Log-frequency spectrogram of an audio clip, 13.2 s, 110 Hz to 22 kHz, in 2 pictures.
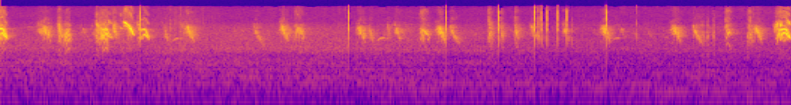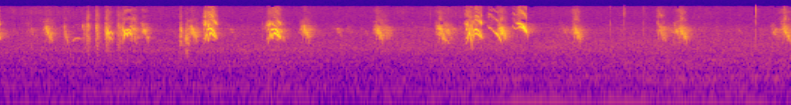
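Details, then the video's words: Sparrow chicks with their parents, 11 May 2019: steady stream of short, high, sharp chirps repeated irregularly through the whole recording, several birds calling over a faint low background hum. "可愛いすずめ達 20190511 5（雛鳥親子がやって来た）"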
